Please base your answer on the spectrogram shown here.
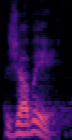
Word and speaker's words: Jehová: término para no mencionarla algunos dicen que la pronunciación de Jehová Debería ser yahvé sin embargo creo que podemos por lo que he leído tener confianza de que el nombre de Jehová está bien pronunciado de esta forma Por qué los judíos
